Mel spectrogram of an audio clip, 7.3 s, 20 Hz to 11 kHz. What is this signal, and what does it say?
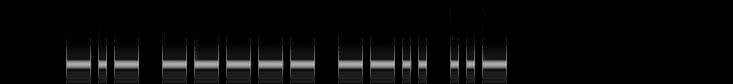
Morse code, heard as a keyed tone, about 15 wpm, 700 Hz. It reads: K0ZU
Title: Easy Call Signs - 15wpm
